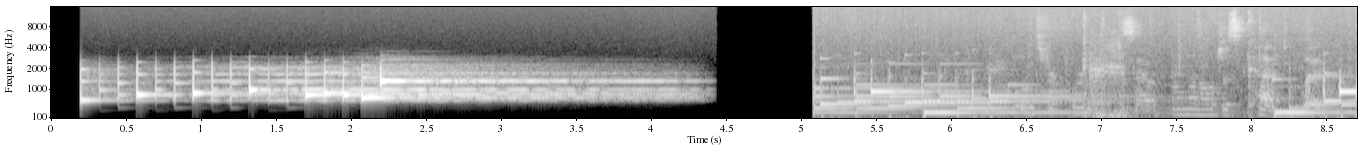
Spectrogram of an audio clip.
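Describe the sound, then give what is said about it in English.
A phone rings with a bright electronic ringtone of rapid, repeating melodic beeps for about four seconds during a call to a person's mother. It cuts off into a brief silence, followed by a muffled voice over the line. “So for chapter 2 of this episode, I guess, we're going to tune in and listen to that phone call and hear her share some of those stories”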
